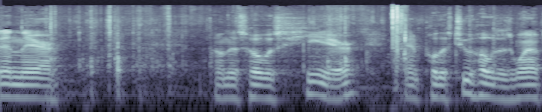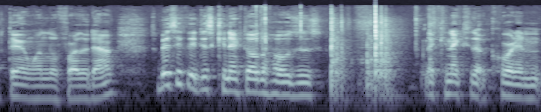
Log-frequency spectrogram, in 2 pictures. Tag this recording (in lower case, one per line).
speech
inside a small room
